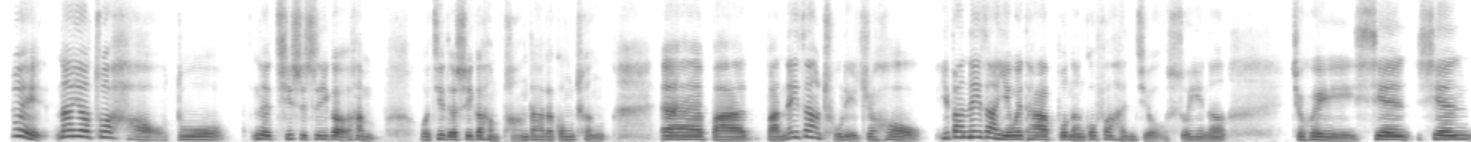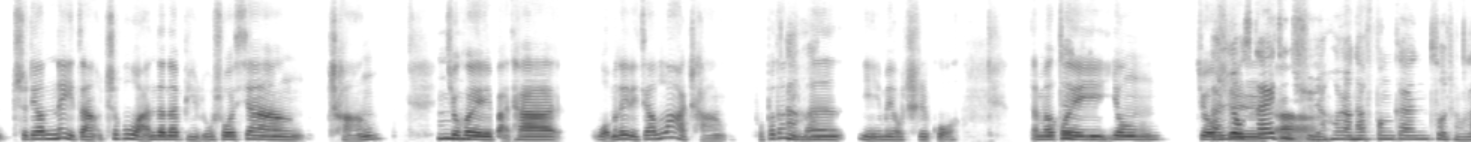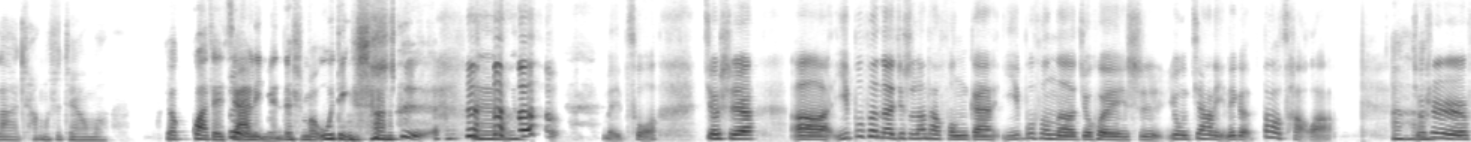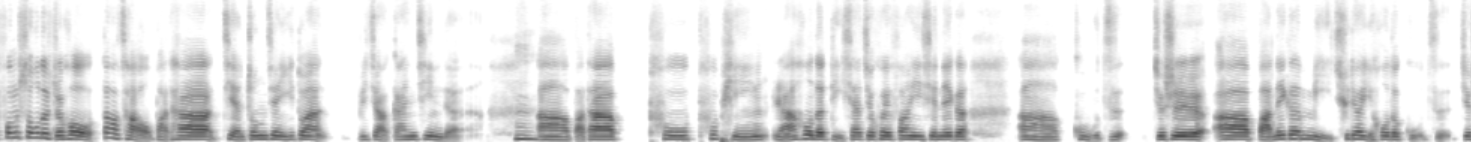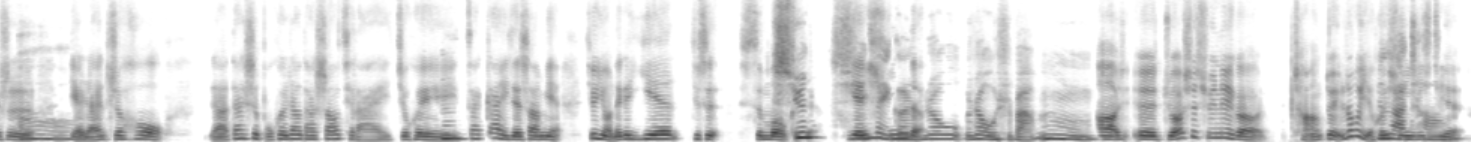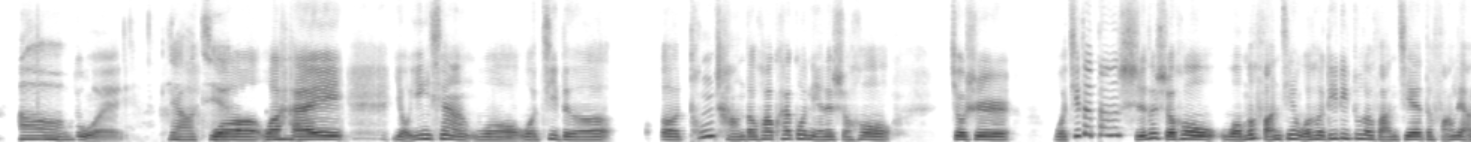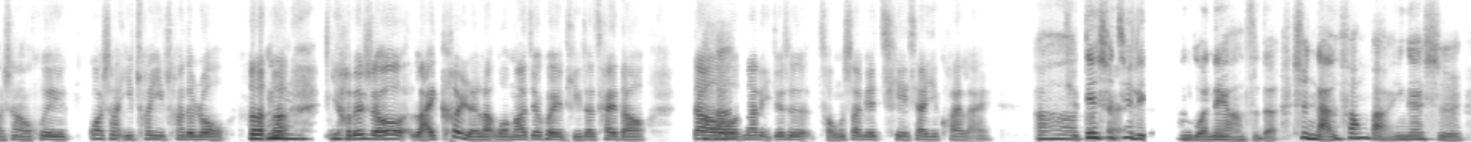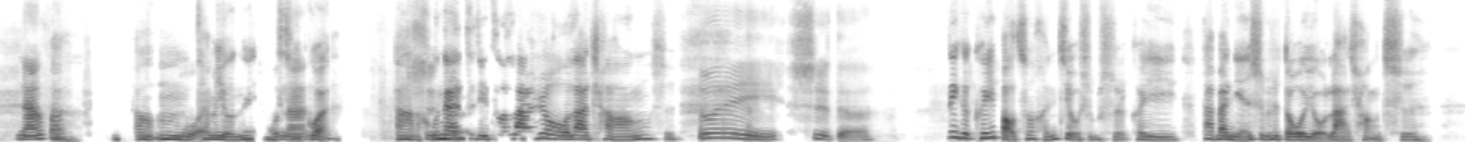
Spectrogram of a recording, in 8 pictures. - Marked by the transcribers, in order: tapping; laugh; laughing while speaking: "上"; in English: "smoke"; other background noise; chuckle; laughing while speaking: "有的时候"
- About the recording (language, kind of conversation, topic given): Chinese, podcast, 有没有一道让你特别怀念的童年味道？
- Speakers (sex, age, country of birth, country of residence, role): female, 45-49, China, United States, host; female, 50-54, China, United States, guest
